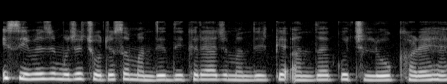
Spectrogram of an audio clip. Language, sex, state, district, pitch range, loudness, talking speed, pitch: Hindi, female, Chhattisgarh, Kabirdham, 205-235 Hz, -14 LUFS, 225 wpm, 215 Hz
